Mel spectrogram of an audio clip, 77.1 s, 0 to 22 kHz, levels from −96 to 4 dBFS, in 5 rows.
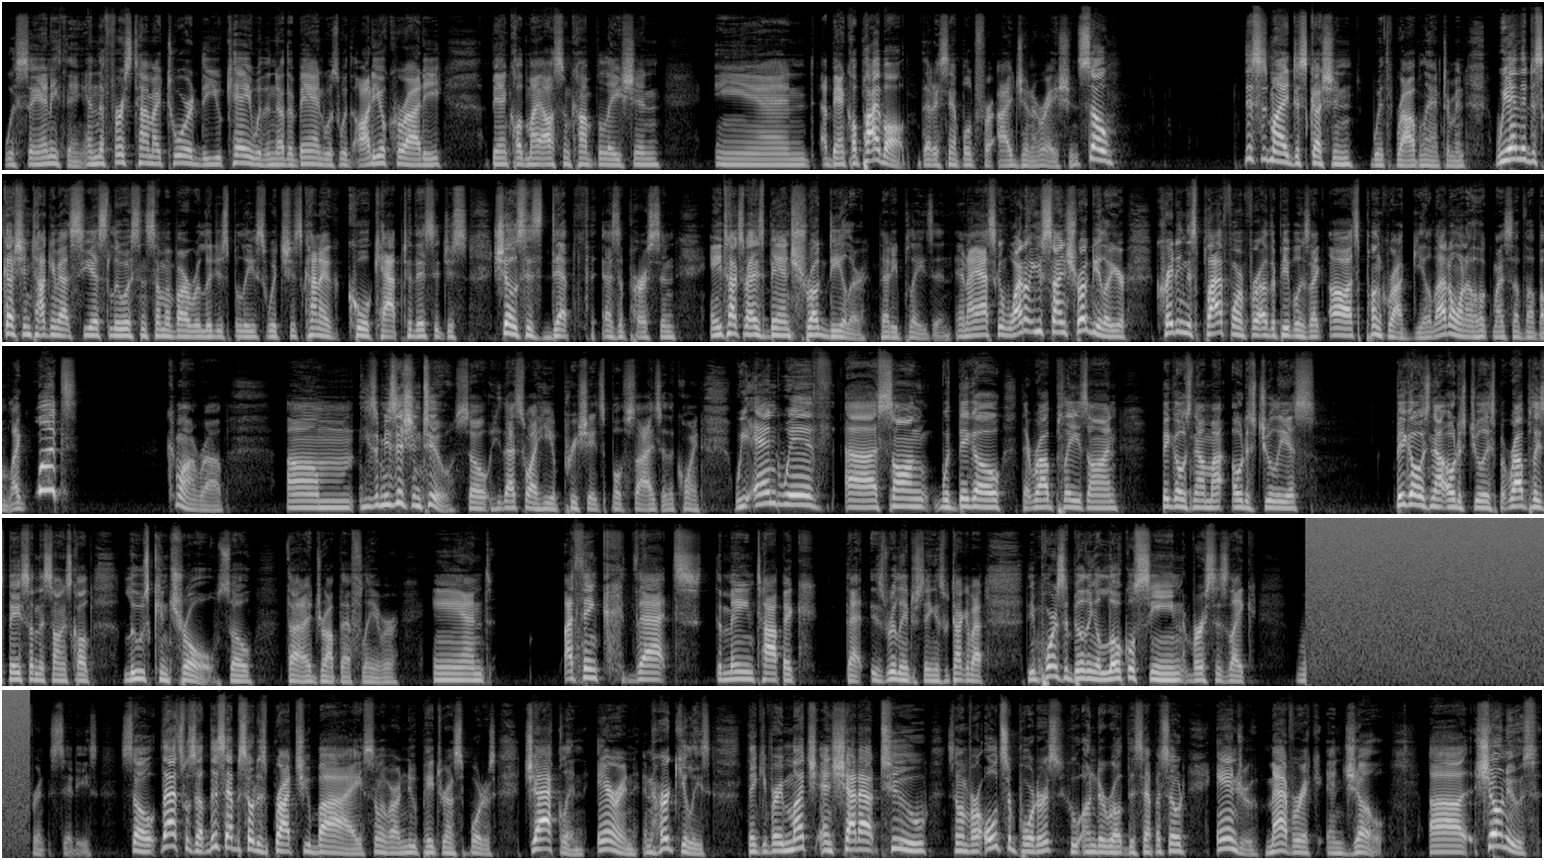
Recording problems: audio cutting out; filled with static; at 59 s for 2.5 s

